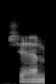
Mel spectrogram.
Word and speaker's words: SIEM: And it's a very positive thing for Security Information Event Management or SIEM (pronounced SEEM) or SIEM (pronounced SIM) I've, I've had a couple of people telling me, correct me, different ways.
